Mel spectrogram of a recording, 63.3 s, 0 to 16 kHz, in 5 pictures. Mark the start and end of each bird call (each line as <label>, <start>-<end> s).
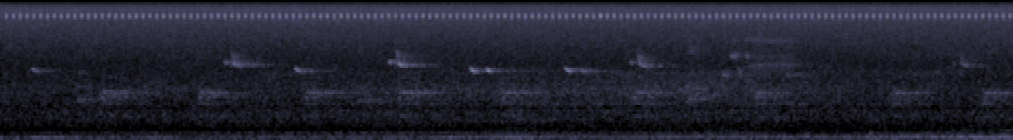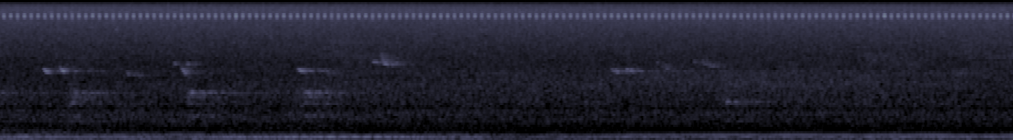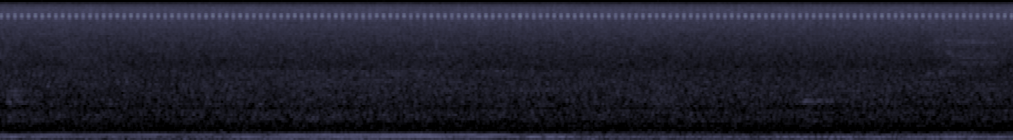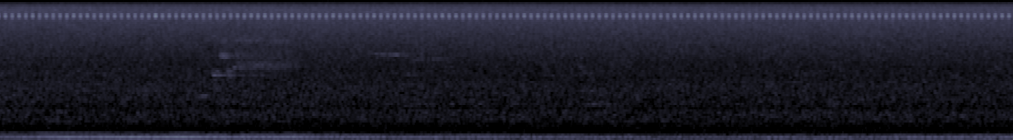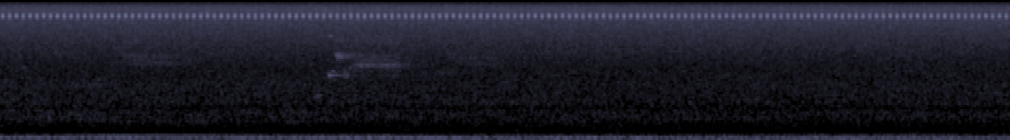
Canada Goose (Branta canadensis), 0.0-5.6 s
Baltimore Oriole (Icterus galbula), 5.6-8.5 s
Canada Goose (Branta canadensis), 7.8-14.5 s
Canada Goose (Branta canadensis), 15.0-17.2 s
Baltimore Oriole (Icterus galbula), 17.2-17.9 s
Baltimore Oriole (Icterus galbula), 20.1-20.9 s
Canada Goose (Branta canadensis), 21.5-26.2 s
Red-winged Blackbird (Agelaius phoeniceus), 40.5-41.6 s
Red-winged Blackbird (Agelaius phoeniceus), 54.5-55.8 s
